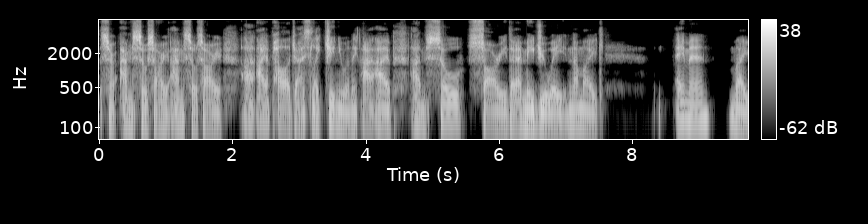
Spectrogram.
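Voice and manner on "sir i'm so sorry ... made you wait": mock heartfelt, acted sincere-sounding delivery. Recounting a man who called him over and apologized, imitating a heartfelt apology. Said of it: "he's so heartfelt with this".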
